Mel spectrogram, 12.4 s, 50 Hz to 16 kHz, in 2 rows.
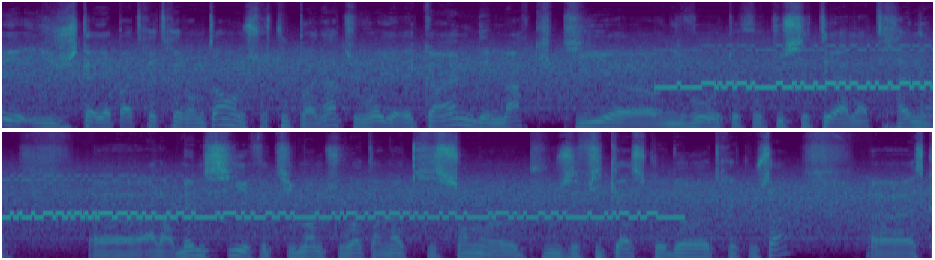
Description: RTTY (45.45 baud, 170 Hz shift), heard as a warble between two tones, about 1360 Hz centre, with radio static and speech in French. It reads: CQ CQ CQ DE 2E8KZA 2E8KZA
